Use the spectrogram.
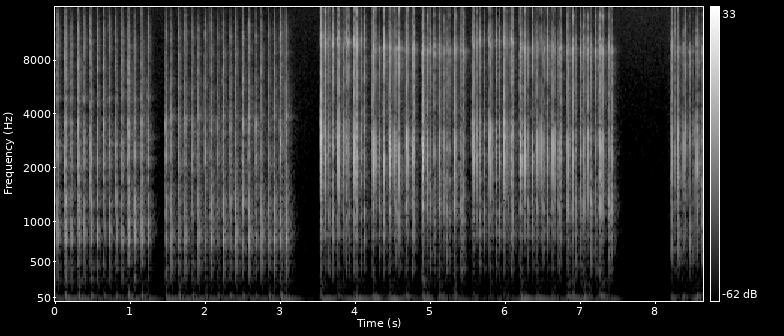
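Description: Fingertips type on a compact REXUS DAXA M64 Ultimate wireless gaming mechanical keyboard fitted with white and grey PBT plastic keycaps on a white plastic case, first with one hand and then with both. Rapid runs of short, bright, clacky keystrokes come in bursts separated by brief pauses, with no low-end thump and almost no ring after each press.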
